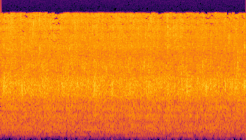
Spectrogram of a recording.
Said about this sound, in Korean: 찬송을 준비하신 강주구역 성도들에게 큰 박수를 보내주시기 바랍니다.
